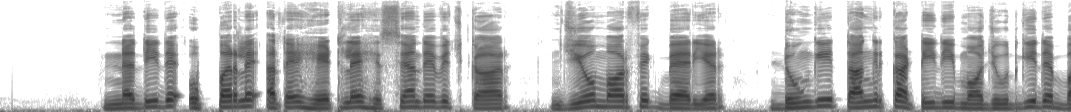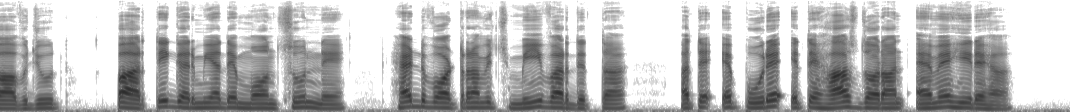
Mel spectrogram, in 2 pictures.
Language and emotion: Punjabi, neutral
